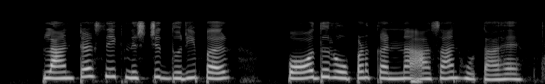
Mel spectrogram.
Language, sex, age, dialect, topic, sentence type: Hindi, female, 18-24, Garhwali, agriculture, statement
